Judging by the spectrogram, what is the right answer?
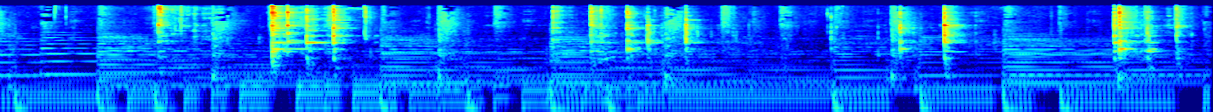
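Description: Metal spoon and table knife clinking and scraping against a ceramic plate several times, over background music.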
